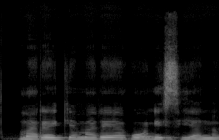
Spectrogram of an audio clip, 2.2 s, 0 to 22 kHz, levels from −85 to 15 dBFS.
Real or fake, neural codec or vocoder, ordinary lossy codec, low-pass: fake; codec, 44.1 kHz, 2.6 kbps, SNAC; none; none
